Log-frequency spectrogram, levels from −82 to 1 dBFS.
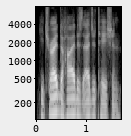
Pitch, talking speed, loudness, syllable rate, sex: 105 Hz, 210 wpm, -17 LUFS, 5.6 syllables/s, male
